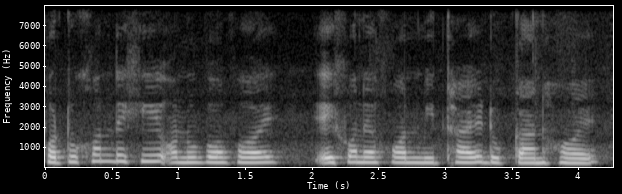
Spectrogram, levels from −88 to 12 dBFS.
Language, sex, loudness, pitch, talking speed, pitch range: Assamese, female, -15 LUFS, 255 Hz, 125 wpm, 245-270 Hz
